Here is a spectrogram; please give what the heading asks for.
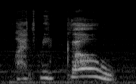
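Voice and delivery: hushed mutter under the breath. Struggling against his grip, a player's character speaks: muttered under her breath. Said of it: "under her breath".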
